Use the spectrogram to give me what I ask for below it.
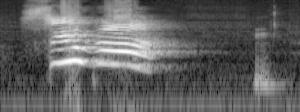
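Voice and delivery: very high squeaky delight; excited mouse. A narrator's reading. Mouse sees the airplane, high excited squeak. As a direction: squeak with joy.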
